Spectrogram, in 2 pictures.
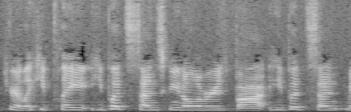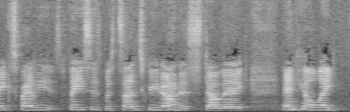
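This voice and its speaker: Bright-voiced young woman with a cold. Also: fairly high pitch, normal speed. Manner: rambling, many likes and restarts. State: sick, stuffy nose and scratchy throat. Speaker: vlogger. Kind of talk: casual movie list vlog.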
